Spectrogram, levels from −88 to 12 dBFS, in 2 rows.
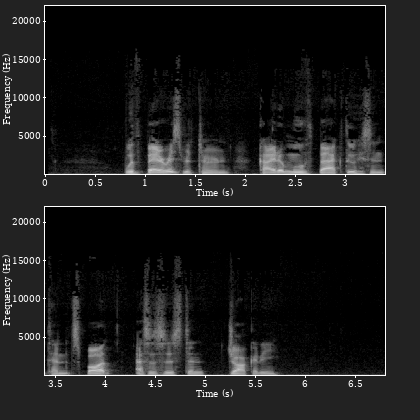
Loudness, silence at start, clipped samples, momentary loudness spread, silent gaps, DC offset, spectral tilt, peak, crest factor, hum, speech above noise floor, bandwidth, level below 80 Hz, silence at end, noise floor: -20 LUFS; 0.8 s; under 0.1%; 12 LU; none; under 0.1%; -5 dB/octave; -2 dBFS; 20 dB; none; 47 dB; 14.5 kHz; -52 dBFS; 1.1 s; -66 dBFS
